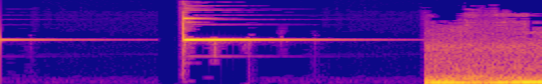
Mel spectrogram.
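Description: Bell-like ding sound effect: a single high, pure ring struck about a second and a half in, dying away over a second and a half, after the fading tail of an earlier ding. A low steady rumble comes in near the end.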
